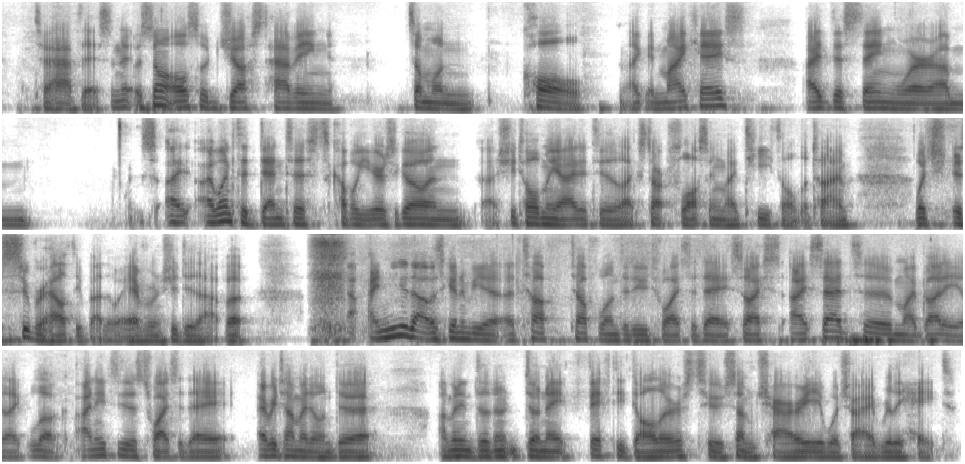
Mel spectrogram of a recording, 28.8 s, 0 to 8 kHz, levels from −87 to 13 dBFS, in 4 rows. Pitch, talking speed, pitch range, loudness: 105 Hz, 240 wpm, 100-115 Hz, -19 LUFS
